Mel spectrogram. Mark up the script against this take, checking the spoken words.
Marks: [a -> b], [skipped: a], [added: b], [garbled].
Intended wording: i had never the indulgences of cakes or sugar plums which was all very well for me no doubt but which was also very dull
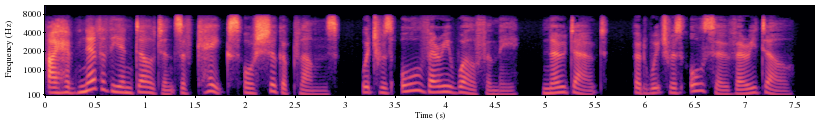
i had never the [indulgences -> indulgence] of cakes or sugar plums which was all very well for me no doubt but which was also very dull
